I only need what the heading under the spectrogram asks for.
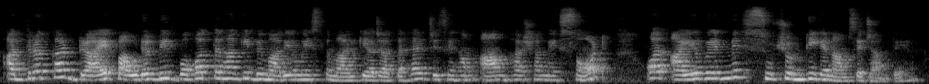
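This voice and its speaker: A woman with an Indian accent presents an explanatory home-remedy lesson as a health presenter, instructional and pausing to gloss terms. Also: on the high side. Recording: roomy echo, distant mic, faint noise.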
